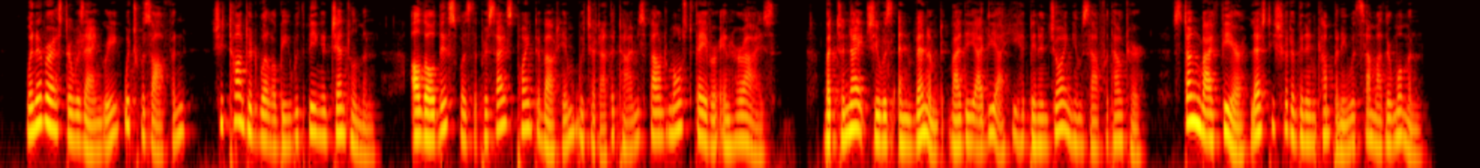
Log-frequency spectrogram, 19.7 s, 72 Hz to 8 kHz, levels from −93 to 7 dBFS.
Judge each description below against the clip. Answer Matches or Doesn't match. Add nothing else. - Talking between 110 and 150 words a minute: Doesn't match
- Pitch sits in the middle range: Matches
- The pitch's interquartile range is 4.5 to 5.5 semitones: Matches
